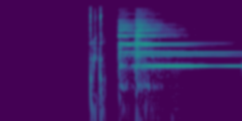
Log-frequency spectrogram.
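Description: Subscribe-button sound effect: a quick double mouse click about a second in, then a bright bell ding that rings on, fading slowly.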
